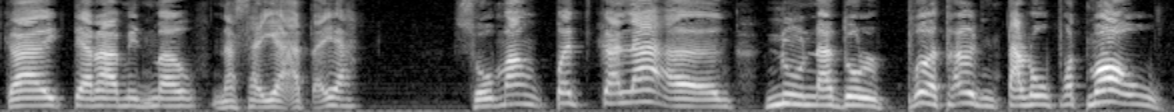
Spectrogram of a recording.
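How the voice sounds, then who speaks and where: An actress playing a long-suffering, sharp-tongued village wife in an Ilocano radio comedy, nagging and sarcastic, with an Ilocano accent. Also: female voice, medium pitch, slow.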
